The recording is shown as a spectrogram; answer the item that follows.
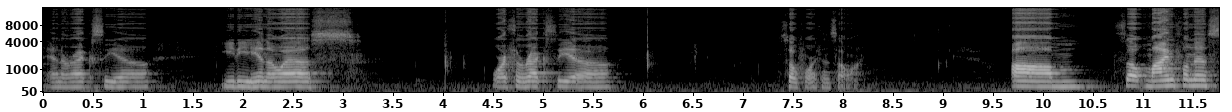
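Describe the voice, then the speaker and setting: A woman clinician giving an informal lecture in a large hall, with jokey, self-deprecating asides. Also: medium pitch. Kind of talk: informal lecture to a live audience.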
